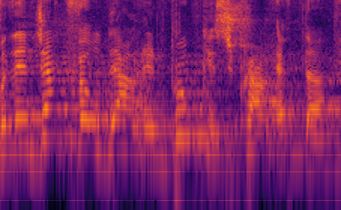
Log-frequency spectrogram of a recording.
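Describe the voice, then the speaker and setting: Noticeable background noise is present throughout. Over it, a woman's pitch swings very widely. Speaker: spoken word poet. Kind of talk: spoken word poetry performance. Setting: live stage performance in a hall.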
